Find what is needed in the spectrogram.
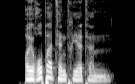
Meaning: strong dative masculine/neuter singular of europazentriert
- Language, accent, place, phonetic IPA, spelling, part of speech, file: German, Germany, Berlin, [ɔɪ̯ˈʁoːpat͡sɛnˌtʁiːɐ̯təm], europazentriertem, adjective, De-europazentriertem.ogg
